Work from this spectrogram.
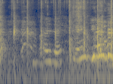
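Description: A small group claps hands for prize winners at a picnic game, with short scattered bursts of applause mingled with a child's and adults' speaking voices.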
